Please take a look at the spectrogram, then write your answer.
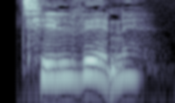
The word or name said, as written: tilvænne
